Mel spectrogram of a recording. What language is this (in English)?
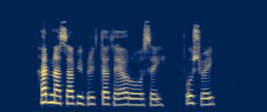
Pashto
